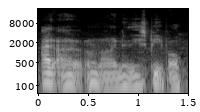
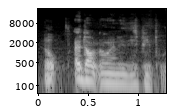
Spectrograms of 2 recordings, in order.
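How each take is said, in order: First: Much softer, muttered under the breath to himself; muttered aside. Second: Said in the usual way. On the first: Real, not acted. Collector flipping the credits mutters he knows nobody. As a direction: mumble it into the pages, half to yourself.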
